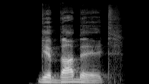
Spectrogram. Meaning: past participle of babbeln
- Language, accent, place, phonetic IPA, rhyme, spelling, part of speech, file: German, Germany, Berlin, [ɡəˈbabl̩t], -abl̩t, gebabbelt, verb, De-gebabbelt.ogg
